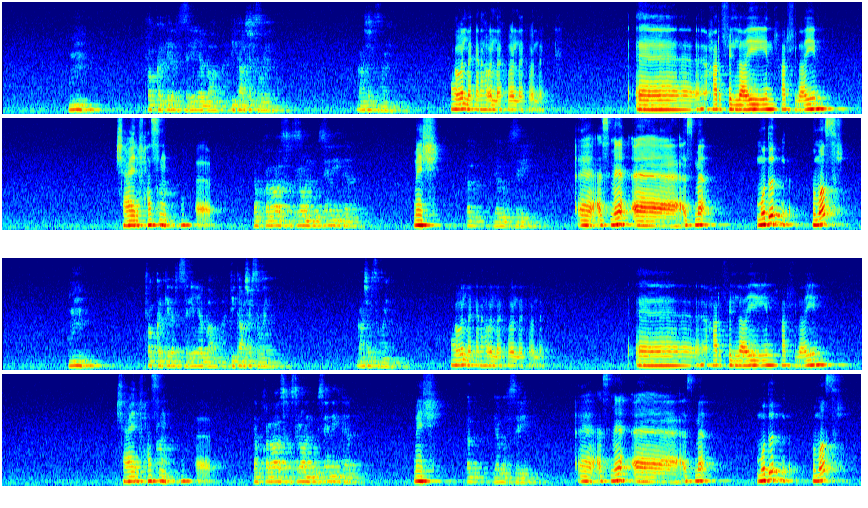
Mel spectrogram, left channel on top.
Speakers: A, on the right (about 80°); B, on the left (about 80°).
A: امم فكر كده في السريع يلا اهو هديك عشر ثواني عشر ثواني
B: هقول لك انا هقول لك هقول لك هقول لك آه حرف العين حرف العين مش عارف حاسس
A: اه
B: إن- آه
A: طب خلاص خسران واسألني انت يلا
B: ماشي
A: يلا يلا في السريع
B: آه اسماء آه اسماء مدن في مصر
